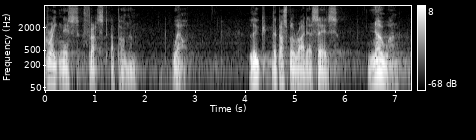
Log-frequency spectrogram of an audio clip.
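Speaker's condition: No condition

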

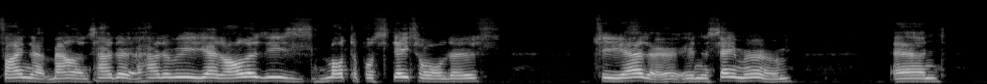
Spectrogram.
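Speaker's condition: Head and neck cancer surgery; crooked head since

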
